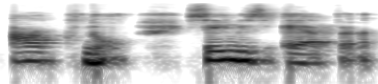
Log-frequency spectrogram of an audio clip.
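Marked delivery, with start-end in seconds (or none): 0.1-0.6 "окно" as a-KNO, stressed on the last syllable; first o of "окно" becomes a; reduced o. Shown as a demonstration. Teacher repeating the model word, "окно" said a-KNO. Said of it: "We say окно".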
